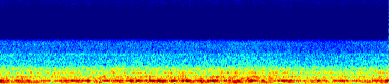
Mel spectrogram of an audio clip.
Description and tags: Ambient space noise, made from a recording of me blowing across the top of a glass bottle into a microphone. Could be used for a space station or something.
